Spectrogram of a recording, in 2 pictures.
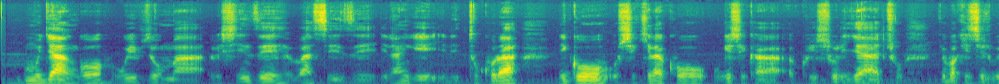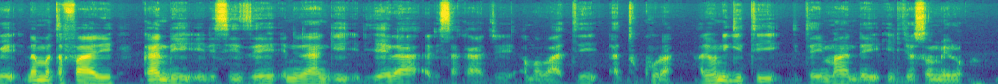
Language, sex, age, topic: Rundi, male, 25-35, education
